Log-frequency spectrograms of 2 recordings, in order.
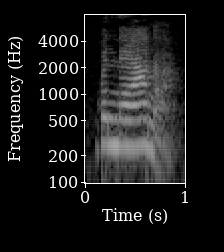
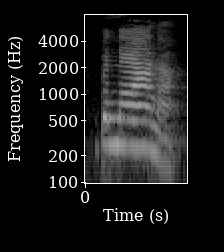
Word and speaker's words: banana: That means this vowel is going to be much longer. Repeat, banana, banana. So the a is going to be prolonged.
